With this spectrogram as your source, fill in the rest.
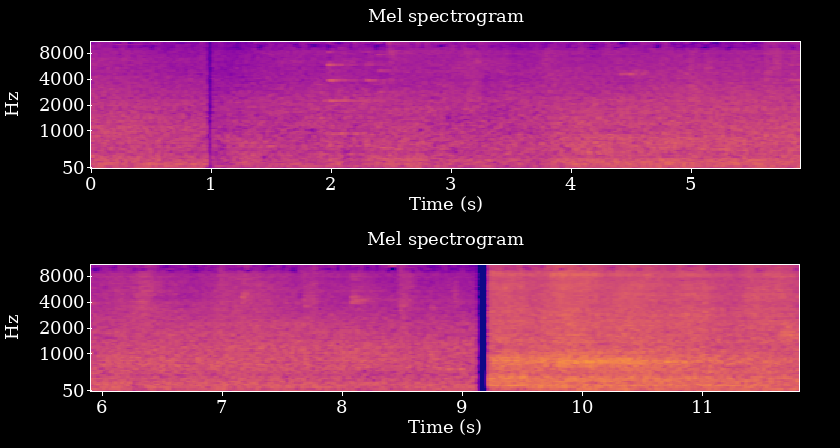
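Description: Traffic hums on a street below.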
